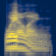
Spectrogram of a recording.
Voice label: "whaling", American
